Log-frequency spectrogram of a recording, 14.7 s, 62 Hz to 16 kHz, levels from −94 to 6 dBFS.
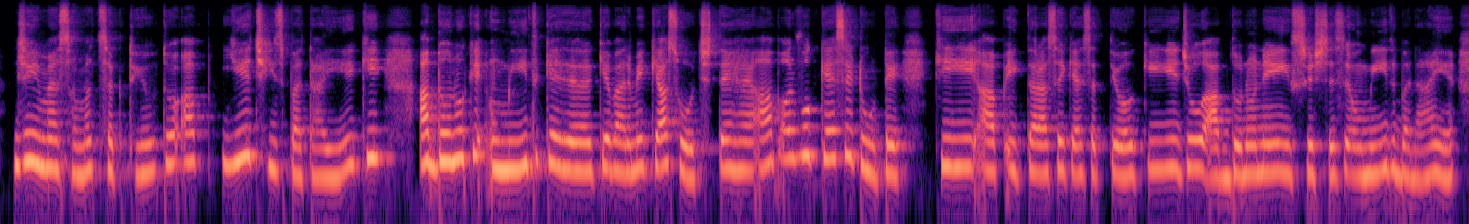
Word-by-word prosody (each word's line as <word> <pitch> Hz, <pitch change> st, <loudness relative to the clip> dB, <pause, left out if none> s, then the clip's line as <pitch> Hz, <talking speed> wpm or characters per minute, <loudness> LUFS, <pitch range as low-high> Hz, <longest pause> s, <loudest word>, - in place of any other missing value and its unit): जी, 290 Hz, +2 st, +5 dB
मैं 255 Hz, -1 st, +3 dB
समझ 235 Hz, -2 st, -2 dB
सकती 230 Hz, -2 st, -5 dB
हूँ, 225 Hz, +2 st, -1 dB
तो 280 Hz, +3 st, 0 dB
आप 295 Hz, 0 st, -3 dB, 0.2 s
ये 295 Hz, +5 st, +4 dB
चीज़ 255 Hz, -8 st, 0 dB
बताइए 205 Hz, +3 st, -3 dB
कि 320 Hz, +1 st, +3 dB, 0.4 s
आप 285 Hz, +1 st, +8 dB
दोनों 295 Hz, +1 st, +7 dB
के 355 Hz, -, +2 dB, 0.2 s
उम्मीद 245 Hz, +4 st, +4 dB
के 245 Hz, -4 st, +3 dB
के 260 Hz, -, +3 dB
बारे 230 Hz, -2 st, -1 dB
में 250 Hz, +1 st, -1 dB
क्या 260 Hz, 0 st, +3 dB
सोचते 215 Hz, -3 st, -1 dB
हैं 240 Hz, -1 st, -1 dB
आप 270 Hz, +5 st, -2 dB
और 320 Hz, 0 st, 0 dB
वो 345 Hz, +2 st, +2 dB
कैसे 320 Hz, +1 st, +2 dB
टूटे? 225 Hz, -3 st, 0 dB, 0.4 s
कि 260 Hz, -1 st, 0 dB
आप 235 Hz, 0 st, -2 dB
एक 230 Hz, -1 st, -5 dB
तरह 225 Hz, -2 st, +1 dB
से 225 Hz, +2 st, -2 dB
कह 225 Hz, -2 st, -3 dB
सकते 220 Hz, 0 st, -5 dB
हो 210 Hz, 0 st, +1 dB
कि 245 Hz, -, -6 dB
ये 245 Hz, +1 st, -2 dB
जो 250 Hz, 0 st, +1 dB
आप 205 Hz, -2 st, 0 dB
दोनों 220 Hz, 0 st, +1 dB
ने 225 Hz, 0 st, 0 dB, 0.2 s
इस 215 Hz, 0 st, -3 dB
रिश्ते 220 Hz, -1 st, 0 dB
से 220 Hz, +2 st, -3 dB
उम्मीद 215 Hz, +3 st, -2 dB
बनाई 210 Hz, +1 st, -3 dB
है, 200 Hz, +2 st, -4 dB
240 Hz, 190 wpm, -22 LUFS, 220-265 Hz, 0.4 s, आप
